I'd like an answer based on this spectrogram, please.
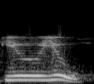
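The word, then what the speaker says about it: queue: Yang kedua, QQ tree, dia sifatnya sama kayak QQ simple, tapi ininya kayak konfigurasi lebih rumit. Dia dapat bacanya QU. QU. Bacanya Iya.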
